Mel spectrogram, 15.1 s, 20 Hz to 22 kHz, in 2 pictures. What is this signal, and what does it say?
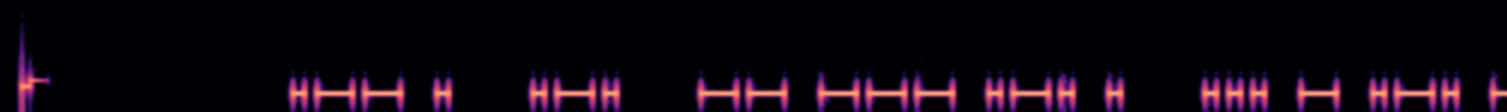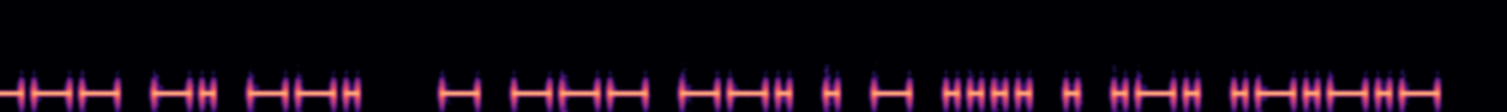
Morse code, heard as a keyed tone, about 20 wpm, 700 Hz. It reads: WE R MORE STRONG TOGETHER.
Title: Sentences from Top 500 Words and Abbreviations 20wpm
